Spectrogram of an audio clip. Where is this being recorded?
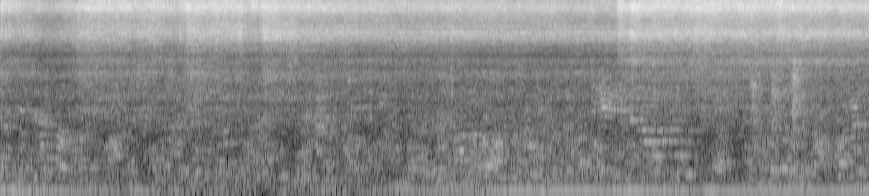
in a restaurant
